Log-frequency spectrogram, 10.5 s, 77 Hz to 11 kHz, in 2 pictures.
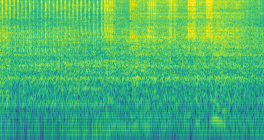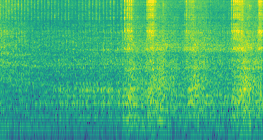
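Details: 2007 Hyosung GT250R after a highway ride: light, quick ticking clatter over a busy idle, present only at idle and low rpm and fading above about 4000 rpm; owner suspects valve adjustment or cam chain tension.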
